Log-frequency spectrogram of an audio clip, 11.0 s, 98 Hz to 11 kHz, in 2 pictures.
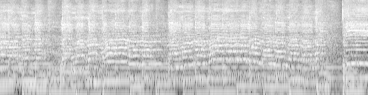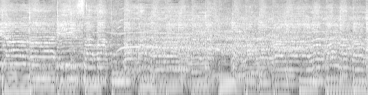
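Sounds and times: live band playing upbeat song: 0.0 - 11.0
quick bass line: 0.0 - 11.0.

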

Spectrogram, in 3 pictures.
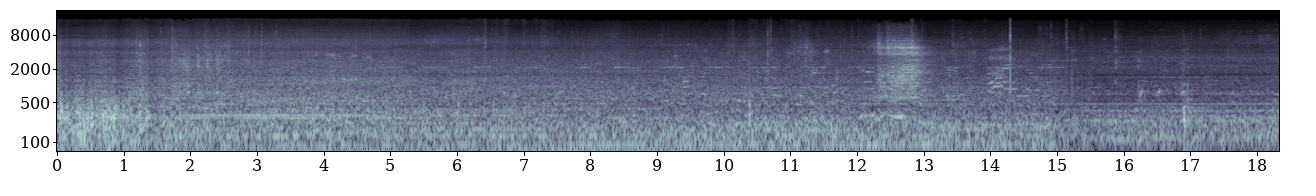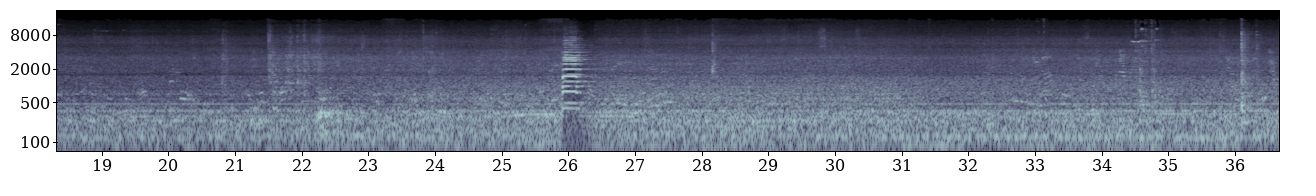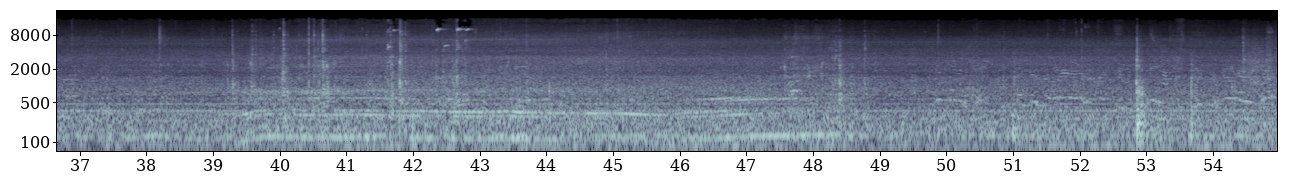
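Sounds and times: vehicle and outdoor noise: 0.0 - 54.9
car horn toot: 25.9 - 26.4.

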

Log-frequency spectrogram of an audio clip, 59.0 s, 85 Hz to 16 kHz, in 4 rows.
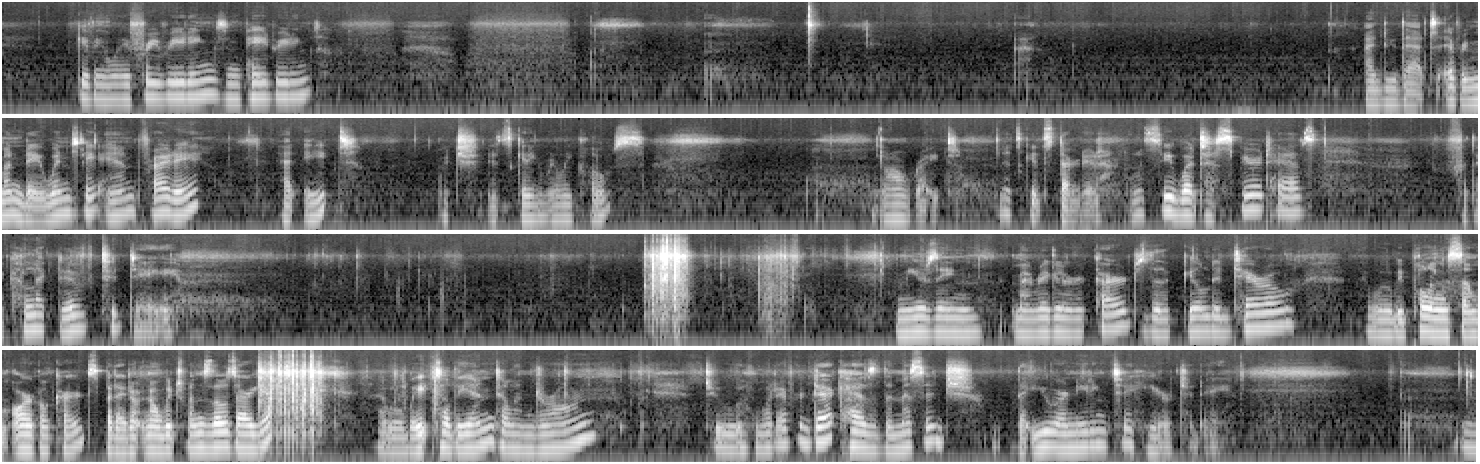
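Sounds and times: steady low hum: 0.0 - 59.0
cards being shuffled: 35.9 - 38.4, 46.8 - 48.8.

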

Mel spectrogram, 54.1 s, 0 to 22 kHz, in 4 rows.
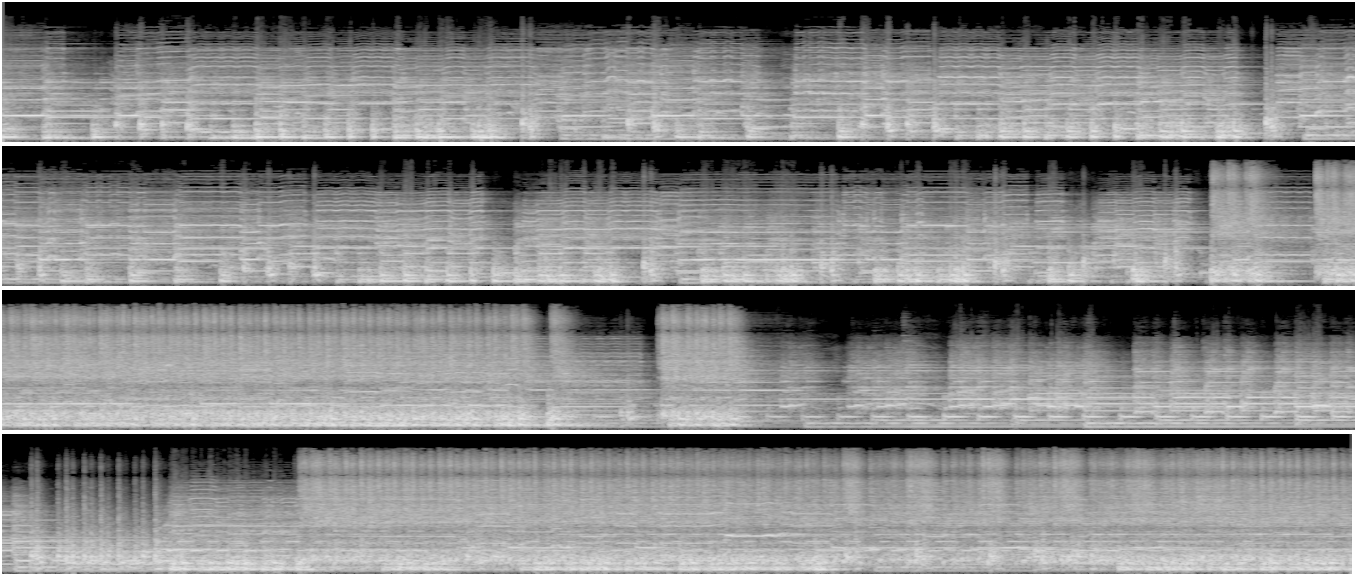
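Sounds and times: cymbals clashing: 0.0 - 35.0, 42.5 - 54.0
held melody note: 0.0 - 41.2, 42.2 - 54.0
barrel drums beaten by hand: 16.6 - 34.7, 40.9 - 54.0
clashing hand cymbals: 43.6 - 54.0.

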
